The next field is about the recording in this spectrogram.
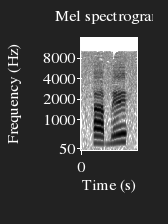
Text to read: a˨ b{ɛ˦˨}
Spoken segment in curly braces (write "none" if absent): ɛ˨˦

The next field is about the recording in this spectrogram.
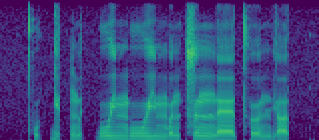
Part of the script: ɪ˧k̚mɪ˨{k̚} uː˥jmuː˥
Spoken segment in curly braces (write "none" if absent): k̚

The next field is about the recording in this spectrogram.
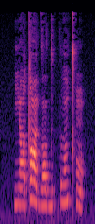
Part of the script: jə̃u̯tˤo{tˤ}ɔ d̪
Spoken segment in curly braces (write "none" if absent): d̪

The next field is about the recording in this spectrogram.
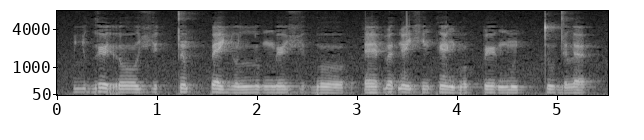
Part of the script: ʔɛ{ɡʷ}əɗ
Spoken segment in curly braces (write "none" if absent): ɓ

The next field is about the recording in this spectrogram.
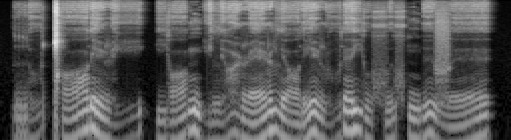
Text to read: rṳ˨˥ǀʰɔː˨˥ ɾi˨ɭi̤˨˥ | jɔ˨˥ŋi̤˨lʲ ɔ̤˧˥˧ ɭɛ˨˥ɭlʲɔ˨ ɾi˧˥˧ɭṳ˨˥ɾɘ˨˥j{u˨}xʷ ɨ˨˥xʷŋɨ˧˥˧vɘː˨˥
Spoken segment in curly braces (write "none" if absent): u˨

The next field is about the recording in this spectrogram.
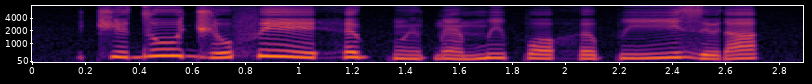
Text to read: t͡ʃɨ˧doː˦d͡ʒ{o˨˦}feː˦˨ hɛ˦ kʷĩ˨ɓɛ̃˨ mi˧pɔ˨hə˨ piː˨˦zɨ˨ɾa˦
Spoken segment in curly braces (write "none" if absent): o˨˦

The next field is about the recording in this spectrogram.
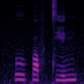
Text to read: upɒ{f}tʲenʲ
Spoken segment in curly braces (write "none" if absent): f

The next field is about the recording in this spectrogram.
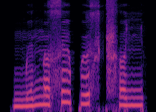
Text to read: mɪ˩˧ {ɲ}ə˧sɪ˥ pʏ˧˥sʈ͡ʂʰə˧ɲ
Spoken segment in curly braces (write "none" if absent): n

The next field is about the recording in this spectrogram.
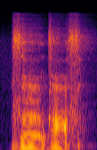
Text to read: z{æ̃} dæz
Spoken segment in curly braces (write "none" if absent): æ̃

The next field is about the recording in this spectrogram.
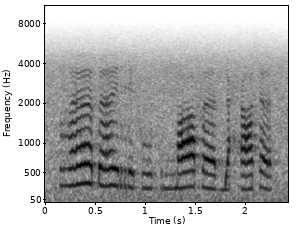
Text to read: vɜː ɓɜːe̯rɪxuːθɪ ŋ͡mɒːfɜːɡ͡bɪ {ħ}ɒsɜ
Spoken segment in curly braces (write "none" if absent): ħ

